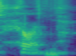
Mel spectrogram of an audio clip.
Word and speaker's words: Herath: maiden name s-a-n-d-e-r-s-o-n last name is pronounced like Harris with a lisp it's herath h-e-r-a-t-h hi Shay hello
